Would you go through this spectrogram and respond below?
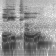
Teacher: the first la is the clear la, and the second and the last la is the dark la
